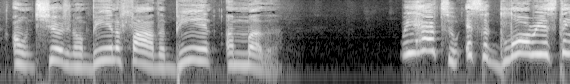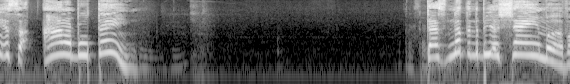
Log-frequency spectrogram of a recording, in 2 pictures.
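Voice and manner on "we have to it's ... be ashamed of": preaching. Real, not acted. Preaching about family.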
